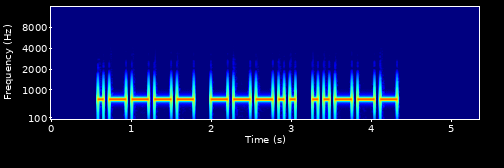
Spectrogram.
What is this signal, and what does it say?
Morse code, heard as a keyed tone, about 17 wpm, 700 Hz. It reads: 182
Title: Numbers - 3-Digit 17wpm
